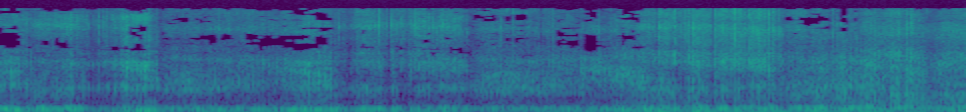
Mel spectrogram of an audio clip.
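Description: Long dark nails and metal claw nail rings on both hands alternately scratch around a soft, porous black foam windscreen covering a large condenser microphone, picked up directly by the mic. The result is a steady, dull rumbling scrape, heavy in the low end with almost no high or bright content, and no clear pauses between strokes.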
